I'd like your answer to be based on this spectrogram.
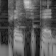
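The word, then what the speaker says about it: Príncipe: I keep pronouncing the label as Principe Discos. It's Principe Discos, the Portuguese label that specializes in Kuduro Batida, Taraxinha, and all kinds of other Portuguese dance music subgenres.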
